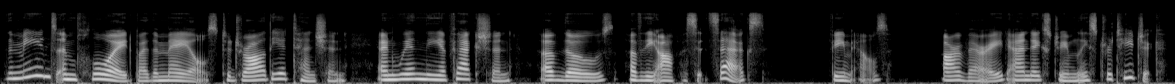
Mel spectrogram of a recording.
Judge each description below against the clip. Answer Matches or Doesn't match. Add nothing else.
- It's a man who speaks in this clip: Doesn't match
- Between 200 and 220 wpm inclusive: Doesn't match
